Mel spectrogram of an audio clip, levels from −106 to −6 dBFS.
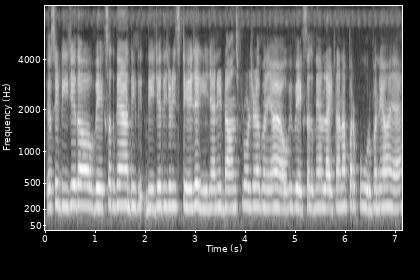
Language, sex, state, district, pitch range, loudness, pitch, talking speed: Punjabi, female, Punjab, Kapurthala, 210-225 Hz, -17 LUFS, 220 Hz, 245 wpm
